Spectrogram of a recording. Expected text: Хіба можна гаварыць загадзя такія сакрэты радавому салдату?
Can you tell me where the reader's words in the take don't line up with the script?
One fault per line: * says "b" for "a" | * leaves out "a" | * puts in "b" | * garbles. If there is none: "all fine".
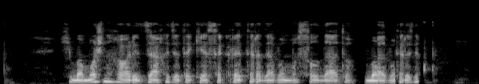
* garbles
